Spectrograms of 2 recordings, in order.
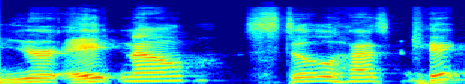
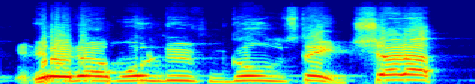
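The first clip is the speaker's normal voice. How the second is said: very loud, barked, taunting delivery; 3 semitones higher, 9 dB louder than usual. Mocking a player who talks trash from the bench, imitating Ja Morant talking trash. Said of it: "he just talks trash".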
